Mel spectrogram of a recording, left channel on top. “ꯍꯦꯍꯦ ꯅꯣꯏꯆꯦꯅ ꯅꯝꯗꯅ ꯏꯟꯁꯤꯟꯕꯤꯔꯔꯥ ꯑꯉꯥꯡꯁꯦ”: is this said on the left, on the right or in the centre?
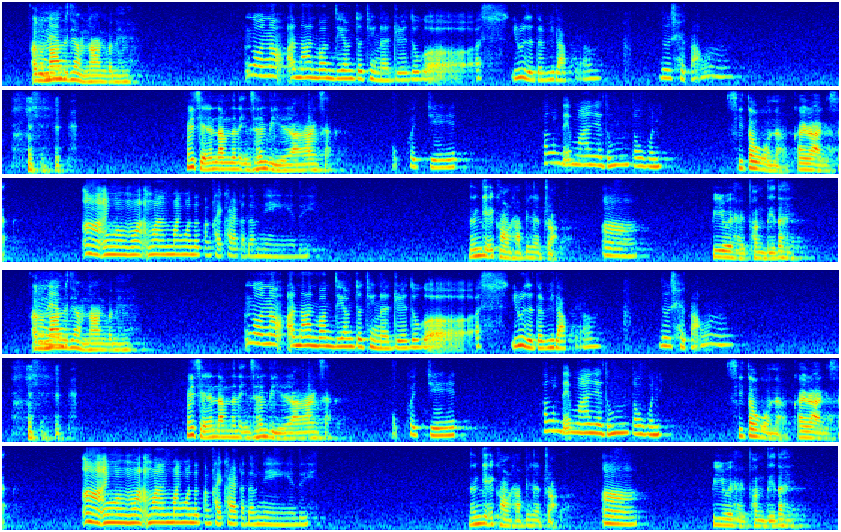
Left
